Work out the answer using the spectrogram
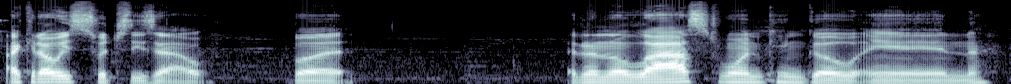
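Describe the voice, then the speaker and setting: A man's voice: lowish voice, measured pace, clear, resonant tone, no echo, faint music behind. Chatty male game streamer thinking aloud. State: yawning, tired. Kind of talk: casual live gameplay commentary.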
